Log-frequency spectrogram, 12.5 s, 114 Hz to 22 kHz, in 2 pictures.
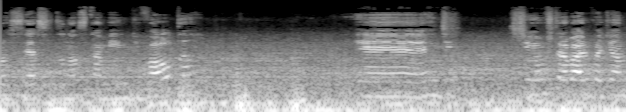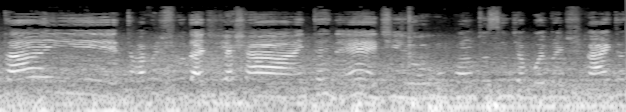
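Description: A woman talking inside the cabin of a moving car, a Mitsubishi Pajero TR4, over a steady low rumble of engine and road noise.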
